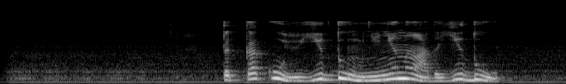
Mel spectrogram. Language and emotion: Russian, angry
